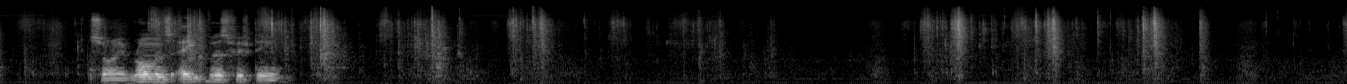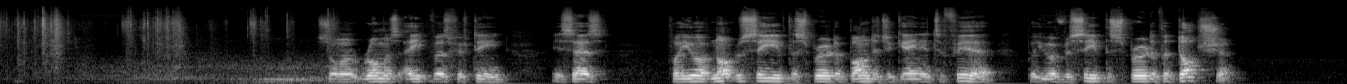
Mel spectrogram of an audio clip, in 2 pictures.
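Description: A man speaks calmly and close by, reading aloud.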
